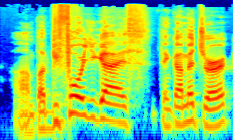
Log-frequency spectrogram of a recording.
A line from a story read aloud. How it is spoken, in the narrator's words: my mom laughed along with us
